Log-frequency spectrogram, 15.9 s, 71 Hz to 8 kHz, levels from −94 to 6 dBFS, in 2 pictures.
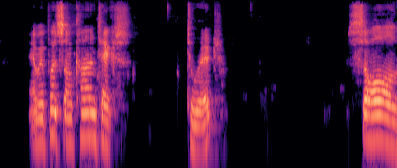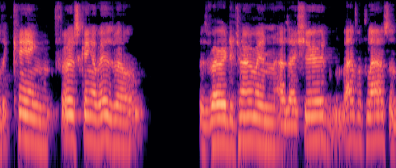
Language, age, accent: English, 60-79, American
